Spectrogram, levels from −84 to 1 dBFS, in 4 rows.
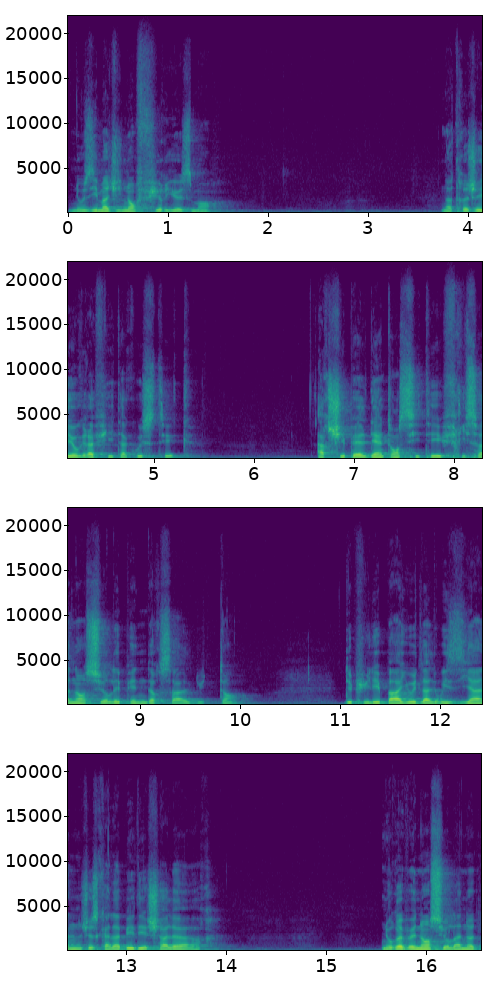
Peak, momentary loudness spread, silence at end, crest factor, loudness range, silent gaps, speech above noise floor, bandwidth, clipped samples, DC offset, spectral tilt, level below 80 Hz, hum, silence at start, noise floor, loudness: -4 dBFS; 13 LU; 0 s; 22 dB; 6 LU; none; 36 dB; 20 kHz; under 0.1%; under 0.1%; -5 dB/octave; -60 dBFS; 60 Hz at -50 dBFS; 0 s; -60 dBFS; -24 LUFS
